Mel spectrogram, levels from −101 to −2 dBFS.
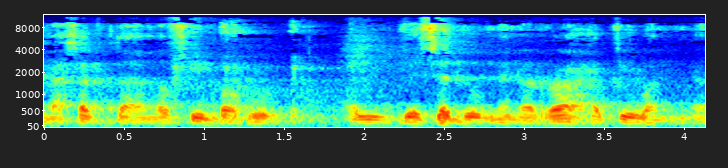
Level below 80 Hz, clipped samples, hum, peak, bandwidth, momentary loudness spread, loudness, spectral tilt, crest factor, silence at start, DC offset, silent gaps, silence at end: -58 dBFS; under 0.1%; none; -6 dBFS; 11.5 kHz; 8 LU; -24 LUFS; -5.5 dB/octave; 18 dB; 0 s; under 0.1%; none; 0 s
